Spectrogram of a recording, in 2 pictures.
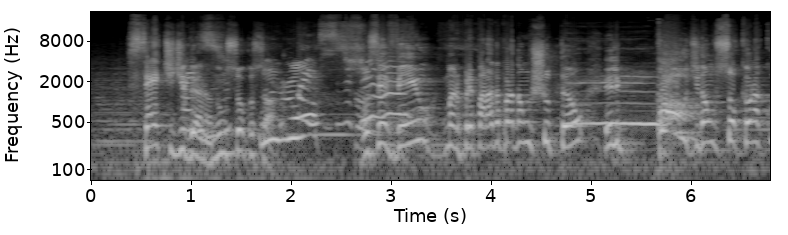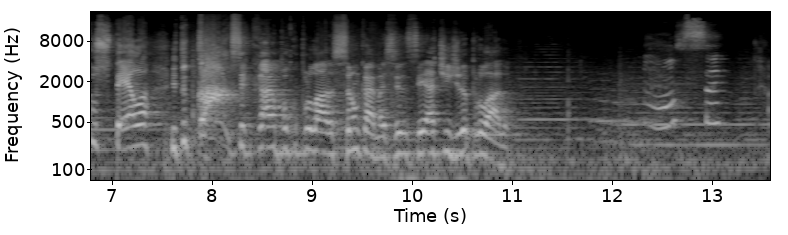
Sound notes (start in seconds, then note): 5.5 pow; 7.8 crack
